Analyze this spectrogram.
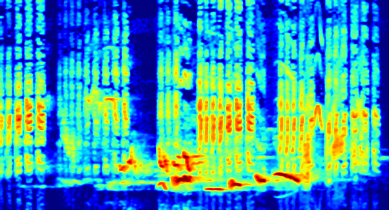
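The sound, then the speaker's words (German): Several birds chirp and sing in a continuous high-pitched chorus, with rapid repeated tweets layered over clear whistled song phrases, steady throughout. “Jetzt, damit sich eure Ohren noch ein bisschen entspannen können, Vogelgezwitscher.”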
